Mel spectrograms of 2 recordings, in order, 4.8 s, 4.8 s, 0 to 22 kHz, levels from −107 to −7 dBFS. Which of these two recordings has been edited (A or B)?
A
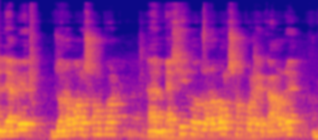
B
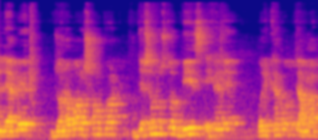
B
